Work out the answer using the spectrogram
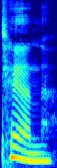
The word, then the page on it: tin: American English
